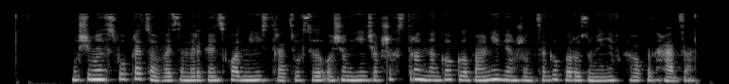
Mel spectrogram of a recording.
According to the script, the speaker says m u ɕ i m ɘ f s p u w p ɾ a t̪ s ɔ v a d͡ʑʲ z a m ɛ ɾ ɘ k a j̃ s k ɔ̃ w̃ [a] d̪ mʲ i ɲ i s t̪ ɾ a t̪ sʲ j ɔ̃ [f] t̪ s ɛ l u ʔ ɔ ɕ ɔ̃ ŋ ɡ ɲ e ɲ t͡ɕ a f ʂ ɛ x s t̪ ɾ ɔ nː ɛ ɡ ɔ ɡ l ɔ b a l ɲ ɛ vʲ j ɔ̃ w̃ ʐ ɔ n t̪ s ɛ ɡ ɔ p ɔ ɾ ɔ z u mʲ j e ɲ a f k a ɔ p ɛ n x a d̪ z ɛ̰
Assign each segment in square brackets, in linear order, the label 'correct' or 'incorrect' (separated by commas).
correct, correct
